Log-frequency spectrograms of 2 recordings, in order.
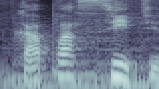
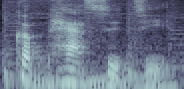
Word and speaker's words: capacity: A pronúncia da palavra capacidade não é capacite, tá vendo o negrito aqui? A maioria das pessoas coloca a tônica aí no final, capacite, que parece capacete, né? A pronúncia correta é capacity, capacity.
